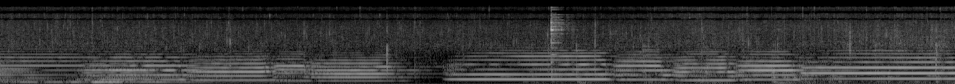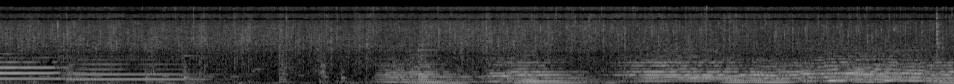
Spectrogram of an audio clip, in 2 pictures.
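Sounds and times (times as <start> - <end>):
background music of held notes: 0.0 - 12.1, 13.3 - 19.0
vegetables sizzling in skillet: 0.0 - 19.0
wooden spoon stirring: 5.5 - 14.2.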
